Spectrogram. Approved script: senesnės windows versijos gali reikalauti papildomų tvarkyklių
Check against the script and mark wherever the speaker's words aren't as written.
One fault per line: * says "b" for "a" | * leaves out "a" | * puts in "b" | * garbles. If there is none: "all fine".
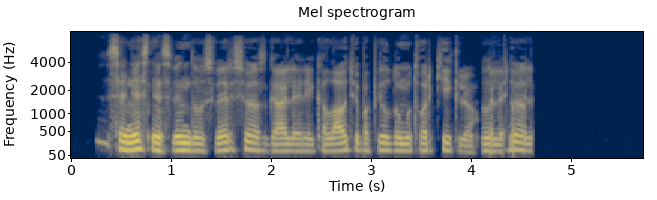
* garbles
